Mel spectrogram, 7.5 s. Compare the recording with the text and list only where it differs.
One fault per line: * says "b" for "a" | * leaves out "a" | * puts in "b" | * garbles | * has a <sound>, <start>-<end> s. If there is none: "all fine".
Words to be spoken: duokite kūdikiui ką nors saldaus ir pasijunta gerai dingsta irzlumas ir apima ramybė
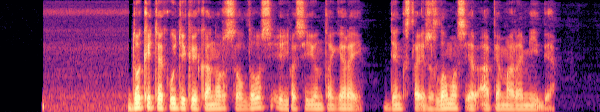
all fine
